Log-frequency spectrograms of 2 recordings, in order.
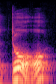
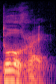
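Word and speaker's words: Doré: One mistake I make in this video all the way through is I keep mispronouncing an illustrator's name as Dor instead of Dore.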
